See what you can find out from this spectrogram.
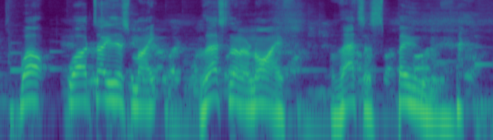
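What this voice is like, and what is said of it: Put-on Australian accent. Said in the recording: “And that was Australian.”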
